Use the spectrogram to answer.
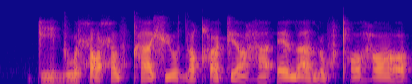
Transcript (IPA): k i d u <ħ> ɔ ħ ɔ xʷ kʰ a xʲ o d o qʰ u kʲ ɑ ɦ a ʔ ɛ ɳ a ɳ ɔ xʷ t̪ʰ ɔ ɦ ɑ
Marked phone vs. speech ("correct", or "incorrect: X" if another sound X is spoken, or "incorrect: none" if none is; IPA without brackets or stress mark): correct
